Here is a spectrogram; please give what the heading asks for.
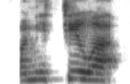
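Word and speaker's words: こんにちは: Jadi konnichiwa kayak gitu. Makanya ini dibacanya bukan H gitu, tapi wa.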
